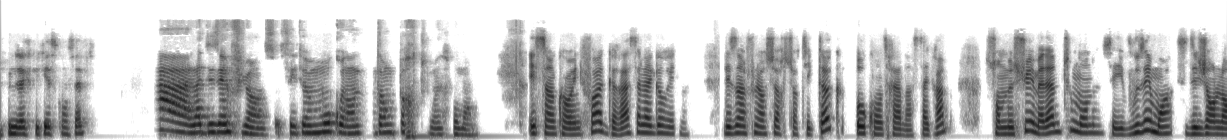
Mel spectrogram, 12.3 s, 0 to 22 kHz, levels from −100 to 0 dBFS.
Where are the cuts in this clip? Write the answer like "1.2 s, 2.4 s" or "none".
5.3 s, 7.2 s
